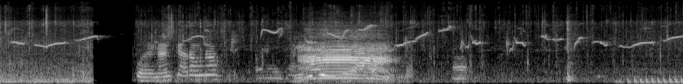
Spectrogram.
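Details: Fat tame cow calling to a female while a herd is driven along in the afternoon: one loud, drawn-out moo of about a second, rich and arched, with people talking before it and small birds chirping throughout.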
